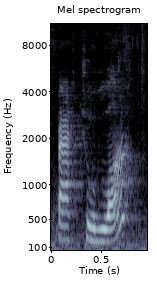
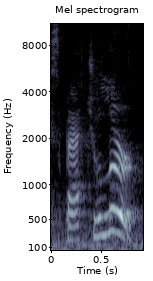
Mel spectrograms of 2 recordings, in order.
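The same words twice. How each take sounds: First: The word is pronounced in the standard way. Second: The word is pronounced like a cartoon character. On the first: The speaker calls it right. "It's spatula" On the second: The speaker calls it wrong. "I love how SpongeBob says it, so that's how I say it"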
